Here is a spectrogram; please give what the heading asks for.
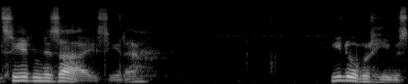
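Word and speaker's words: Yda: Because they were all saying Yida before, but he said Ida.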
